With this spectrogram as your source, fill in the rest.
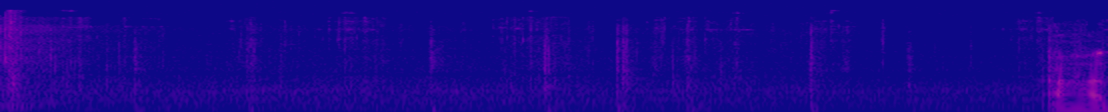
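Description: Footsteps thud softly on a floor.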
